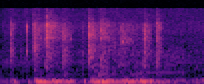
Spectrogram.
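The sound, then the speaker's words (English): Rapid clacking of an old-style mechanical computer keyboard, keys struck in quick irregular bursts, fairly loud, with no one speaking. “By the way, I have an old school keyboard. People always love it. They're like, "I love your keyboard. You can hear it."”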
